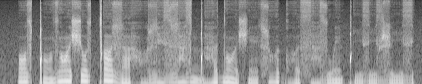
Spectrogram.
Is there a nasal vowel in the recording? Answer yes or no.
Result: yes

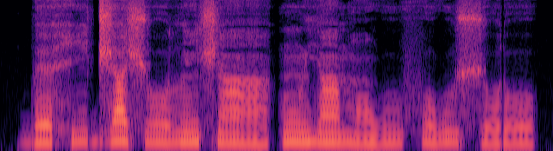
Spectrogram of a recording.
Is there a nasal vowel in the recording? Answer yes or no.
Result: yes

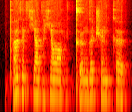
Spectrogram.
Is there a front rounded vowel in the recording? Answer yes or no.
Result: yes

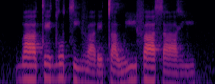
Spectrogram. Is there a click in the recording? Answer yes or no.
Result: no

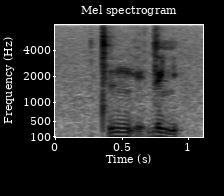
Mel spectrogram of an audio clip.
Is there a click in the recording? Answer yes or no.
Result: no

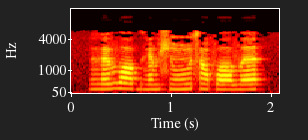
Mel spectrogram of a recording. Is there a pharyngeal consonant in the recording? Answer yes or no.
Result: no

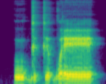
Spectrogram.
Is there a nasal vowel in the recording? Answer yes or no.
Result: no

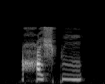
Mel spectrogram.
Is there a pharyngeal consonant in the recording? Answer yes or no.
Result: yes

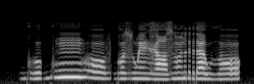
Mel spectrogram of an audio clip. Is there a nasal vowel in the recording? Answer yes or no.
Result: yes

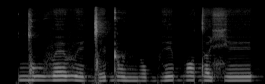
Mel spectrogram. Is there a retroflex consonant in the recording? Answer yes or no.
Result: yes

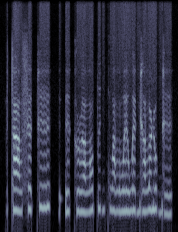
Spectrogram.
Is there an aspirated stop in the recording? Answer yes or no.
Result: no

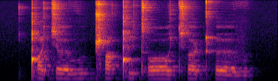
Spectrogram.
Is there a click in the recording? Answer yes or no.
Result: yes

